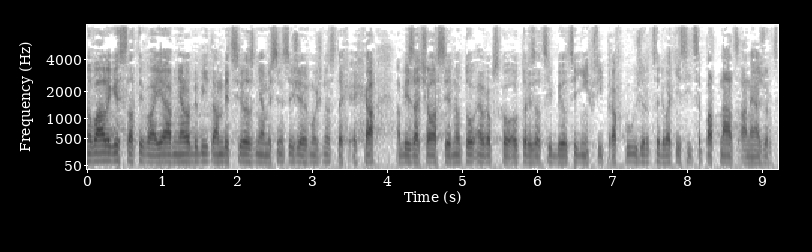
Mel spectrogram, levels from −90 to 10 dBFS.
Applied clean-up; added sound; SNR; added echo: none; none; none; none.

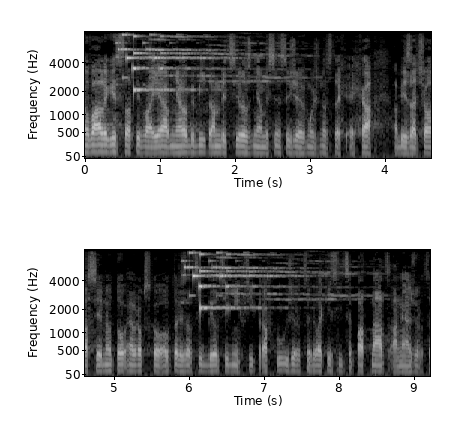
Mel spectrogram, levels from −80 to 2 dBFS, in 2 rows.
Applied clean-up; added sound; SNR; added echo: none; Chime; -1 dB; none.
